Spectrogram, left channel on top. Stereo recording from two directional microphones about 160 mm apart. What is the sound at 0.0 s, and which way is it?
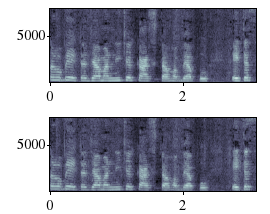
Speech, 35° left (ahead or behind).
